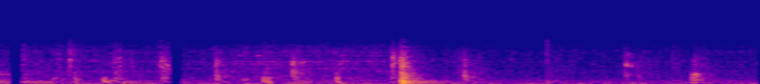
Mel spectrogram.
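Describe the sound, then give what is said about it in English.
George's key rattles and clicks in the lock of the house after his car pulls into the drive, followed by a sharper clunk as the latch gives and the door opens, with a few softer scrapes and knocks after. No one speaks. “The headlights flashed through the windows as the car turned into the drive and a moment later I heard his key in the lock.”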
